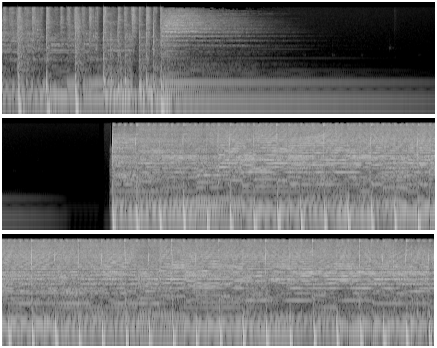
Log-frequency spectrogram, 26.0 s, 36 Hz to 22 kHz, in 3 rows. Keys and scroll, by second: 2.7 ctrl+z, 4.0 ctrl+z, 10.0 ctrl+z.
